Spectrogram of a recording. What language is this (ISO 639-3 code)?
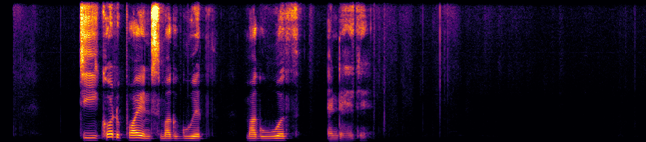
luo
